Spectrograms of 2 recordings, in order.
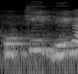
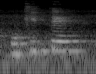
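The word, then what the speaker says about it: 起きて: 약간 떼로 하셔야 돼요, 여러분. 이 발음 많이 틀리니까 오키네가 아니라 오키떼 정확하게 떼로 하셔야 됩니다.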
